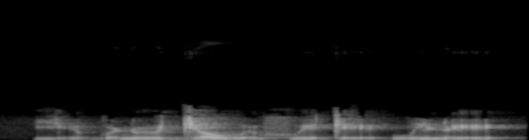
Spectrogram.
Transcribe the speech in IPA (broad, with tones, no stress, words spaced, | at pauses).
jḛ˩ɡʷə̰˩ ɳɵ˩˧dʲɔ˥˩ wə̰˩xʷe˩˧tḛ˩ | wi˩˧ɳḛ˥˩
